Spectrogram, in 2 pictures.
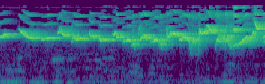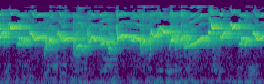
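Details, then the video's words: A caged ultramarine grosbeak sings steadily in the Paraná style, pouring out a long unbroken warble of quick rising and falling whistled notes, loud and clear throughout. "AZULÃO CANTANDO MUITO (AZULÃO FARRAPO)"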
